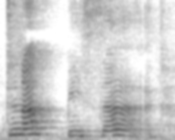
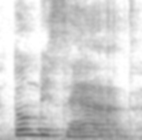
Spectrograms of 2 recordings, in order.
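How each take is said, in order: First: "not" in "Do not be sad" said separately and lifted higher; full form, not stressed. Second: Said in the usual way. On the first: Shown as a demonstration. Teacher reading the example clause, stressing "not". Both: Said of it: "There is an exemplary clause".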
